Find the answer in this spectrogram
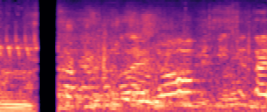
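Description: Several people chatting outdoors in overlapping conversation. The sound drops out completely for a split second about a third of a second in, at an edit.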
